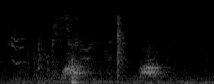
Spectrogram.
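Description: A house cat meowing twice, briefly.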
